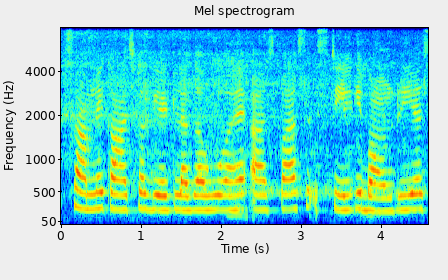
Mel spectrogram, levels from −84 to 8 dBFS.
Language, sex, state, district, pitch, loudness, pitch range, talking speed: Hindi, female, Punjab, Pathankot, 225 Hz, -16 LUFS, 220-235 Hz, 170 wpm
